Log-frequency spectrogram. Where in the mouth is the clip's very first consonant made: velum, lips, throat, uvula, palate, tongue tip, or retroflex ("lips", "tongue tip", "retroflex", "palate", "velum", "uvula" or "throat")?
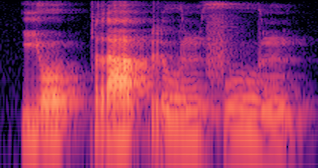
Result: palate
